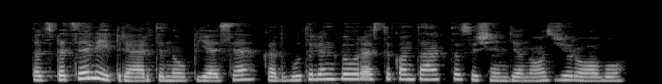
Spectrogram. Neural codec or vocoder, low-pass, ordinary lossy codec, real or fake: none; 7.2 kHz; MP3, 32 kbps; real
